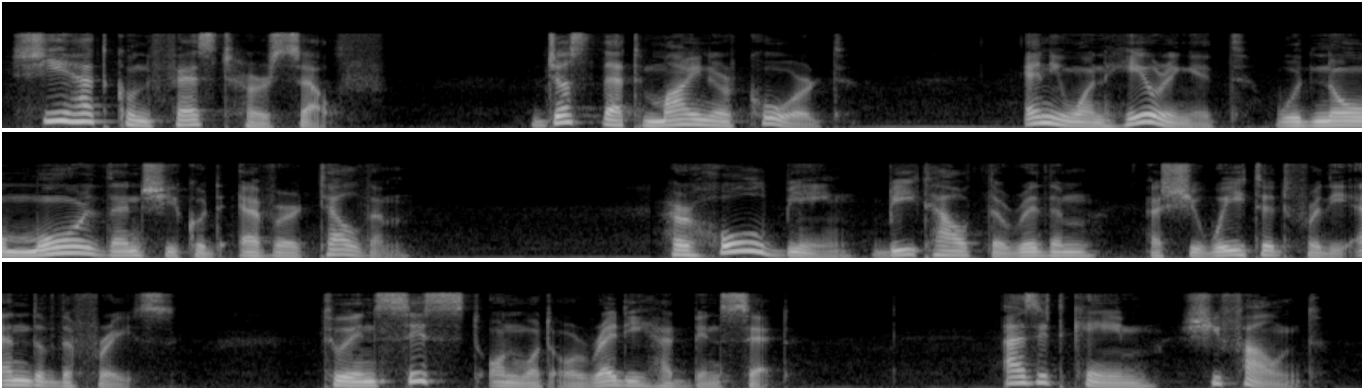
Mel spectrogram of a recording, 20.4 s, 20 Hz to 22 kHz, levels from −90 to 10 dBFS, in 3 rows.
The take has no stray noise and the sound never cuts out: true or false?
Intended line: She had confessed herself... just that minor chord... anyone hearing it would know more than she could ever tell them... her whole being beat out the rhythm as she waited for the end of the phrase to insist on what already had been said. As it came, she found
true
